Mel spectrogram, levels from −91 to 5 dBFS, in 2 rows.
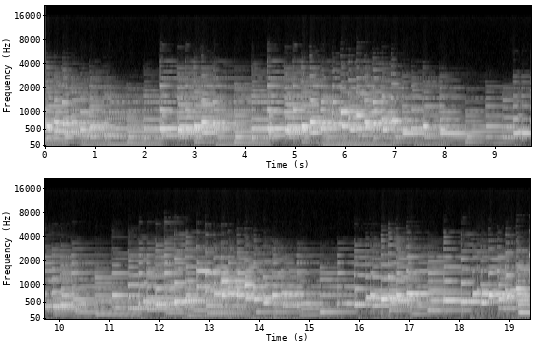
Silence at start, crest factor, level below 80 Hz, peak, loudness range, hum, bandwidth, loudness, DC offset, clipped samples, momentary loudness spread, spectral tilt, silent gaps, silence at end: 0 s; 16 dB; -46 dBFS; -2 dBFS; 6 LU; none; 6.2 kHz; -18 LUFS; under 0.1%; under 0.1%; 11 LU; -7.5 dB/octave; none; 0 s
